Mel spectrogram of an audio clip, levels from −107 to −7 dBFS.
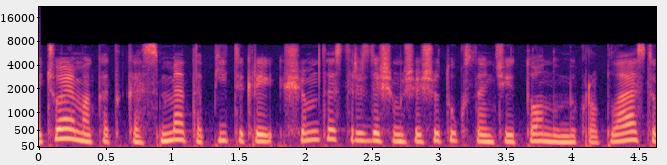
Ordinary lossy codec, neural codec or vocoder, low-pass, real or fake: MP3, 96 kbps; none; 7.2 kHz; real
